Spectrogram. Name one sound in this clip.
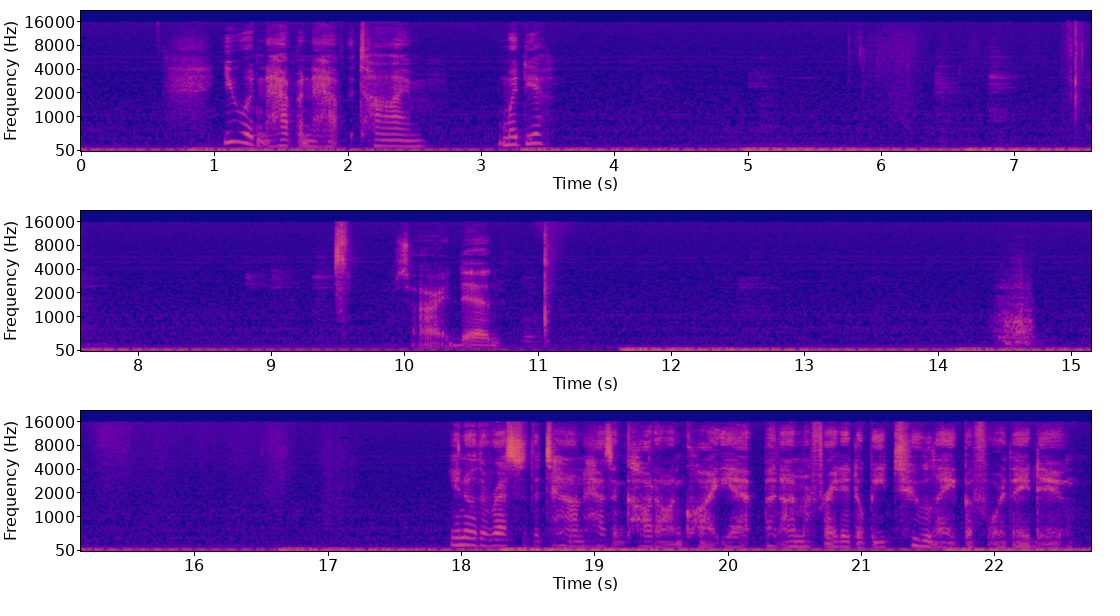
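A woman speaks calmly and quietly, close by.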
